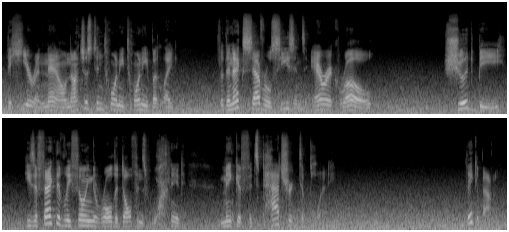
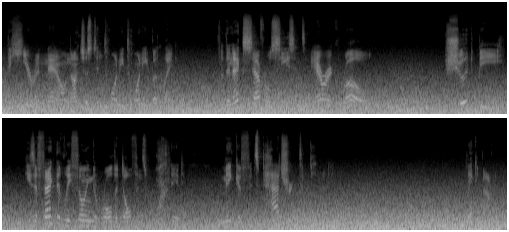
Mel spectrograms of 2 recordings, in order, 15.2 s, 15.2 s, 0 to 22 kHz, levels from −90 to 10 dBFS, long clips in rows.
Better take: first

